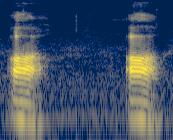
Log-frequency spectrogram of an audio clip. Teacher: विवृत स्वर में पूरा मुंह खुलता है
